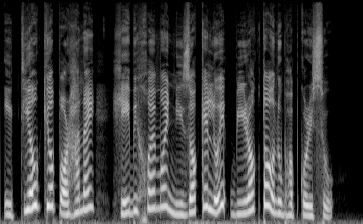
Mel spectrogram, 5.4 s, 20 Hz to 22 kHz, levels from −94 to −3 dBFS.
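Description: A speech recording, and nothing is technically wrong with it.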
